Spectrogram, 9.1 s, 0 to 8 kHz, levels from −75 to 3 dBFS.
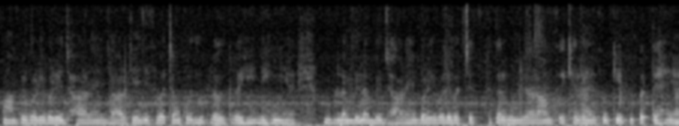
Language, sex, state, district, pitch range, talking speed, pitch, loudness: Hindi, female, Haryana, Rohtak, 190-195 Hz, 220 wpm, 190 Hz, -14 LUFS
